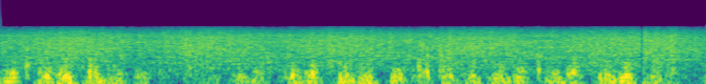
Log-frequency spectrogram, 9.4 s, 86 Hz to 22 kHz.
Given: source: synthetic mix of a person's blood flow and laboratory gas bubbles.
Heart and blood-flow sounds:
Doppler ultrasound of blood flow; precordium
0.32-0.41 s: bubbles
5.53-5.75 s: bubbles
5.83-6.05 s: bubbles
7.12-7.24 s: bubbles
From the record:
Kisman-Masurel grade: 122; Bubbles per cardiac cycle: 1 to 2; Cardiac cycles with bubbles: 10 to 50%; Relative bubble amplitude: moderate (0.250 to 0.450); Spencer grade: 2 (many but less than half of the cardiac periods contain bubble signals, singularly or in groups); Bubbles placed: anywhere in the cardiac cycle

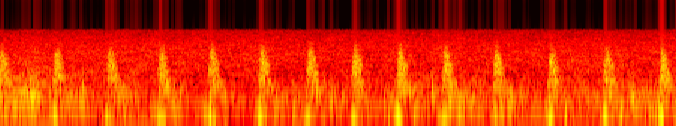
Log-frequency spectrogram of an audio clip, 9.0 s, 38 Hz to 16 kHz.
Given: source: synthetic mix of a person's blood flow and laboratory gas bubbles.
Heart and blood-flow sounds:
Doppler ultrasound of blood flow; subclavian vein
5.38-5.43 s: bubbles
5.73-5.83 s: bubbles
From the record:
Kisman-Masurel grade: 111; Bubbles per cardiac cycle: 1 to 2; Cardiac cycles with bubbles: 1 to 10%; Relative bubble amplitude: barely perceptible (0.100 to 0.250); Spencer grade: 1 (occasional bubble signal discernible with the cardiac motion signal, with majority of cardiac periods free of bubbles); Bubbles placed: anywhere in the cardiac cycle

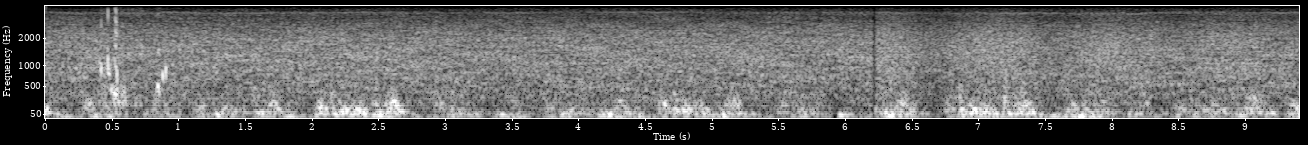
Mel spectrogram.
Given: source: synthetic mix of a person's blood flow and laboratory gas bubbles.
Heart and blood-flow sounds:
Doppler ultrasound of blood flow; precordium
0.38-0.74 s: bubbles
0.79-0.95 s: bubbles
From the record:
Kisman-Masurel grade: 213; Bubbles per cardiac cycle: several, 3 to 8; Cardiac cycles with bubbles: 1 to 10%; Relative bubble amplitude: loud (0.450 to 0.775); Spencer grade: 1 (occasional bubble signal discernible with the cardiac motion signal, with majority of cardiac periods free of bubbles); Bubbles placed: anywhere in the cardiac cycle

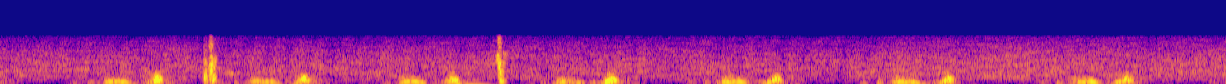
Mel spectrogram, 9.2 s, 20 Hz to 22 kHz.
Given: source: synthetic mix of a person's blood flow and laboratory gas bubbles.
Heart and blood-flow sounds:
Doppler ultrasound of blood flow; precordium
1.51-1.63 s: bubbles
3.71-3.81 s: bubbles
From the record:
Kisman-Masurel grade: 123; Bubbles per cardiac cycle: 1 to 2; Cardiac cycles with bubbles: 10 to 50%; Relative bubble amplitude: loud (0.450 to 0.775); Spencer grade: 2 (many but less than half of the cardiac periods contain bubble signals, singularly or in groups); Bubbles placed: only in the low amplitude regions of the cardiac cycle

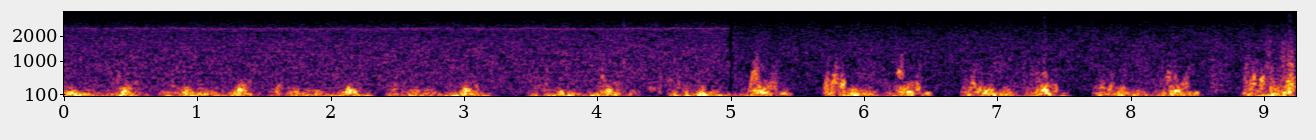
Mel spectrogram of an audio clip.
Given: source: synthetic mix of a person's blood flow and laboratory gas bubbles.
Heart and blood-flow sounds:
Doppler ultrasound of blood flow; precordium
4.19-4.22 s: bubbles
4.37-4.50 s: bubbles
4.74-4.83 s: bubbles
From the record:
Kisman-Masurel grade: 211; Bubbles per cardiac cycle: several, 3 to 8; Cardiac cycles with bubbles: 1 to 10%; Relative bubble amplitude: barely perceptible (0.100 to 0.250); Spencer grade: 1 (occasional bubble signal discernible with the cardiac motion signal, with majority of cardiac periods free of bubbles); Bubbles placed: anywhere in the cardiac cycle

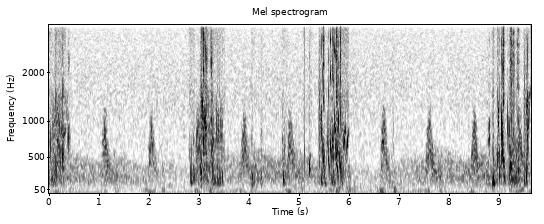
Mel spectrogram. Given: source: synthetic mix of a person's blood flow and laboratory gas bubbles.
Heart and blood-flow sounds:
Doppler ultrasound of blood flow; subclavian vein
0.00-0.44 s: bubbles
2.80-3.55 s: bubbles
4.04-4.15 s: bubbles
4.22-4.29 s: bubbles
4.66-4.79 s: bubbles
5.08-5.12 s: bubbles
5.19-5.27 s: bubbles
5.42-6.02 s: bubbles
8.74-9.65 s: bubbles
From the record:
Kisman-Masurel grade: 233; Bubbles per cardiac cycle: several, 3 to 8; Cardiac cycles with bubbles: 50 to 99%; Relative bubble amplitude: loud (0.450 to 0.775); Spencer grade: 3 (all of the cardiac periods contain showers or single bubble signals, but not dominating or overriding the cardiac motion signals); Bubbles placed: anywhere in the cardiac cycle

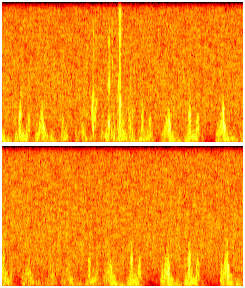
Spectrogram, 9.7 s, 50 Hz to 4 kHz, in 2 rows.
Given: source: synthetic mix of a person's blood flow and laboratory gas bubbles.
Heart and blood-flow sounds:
Doppler ultrasound of blood flow; precordium
1.77-1.92 s: bubbles
2.06-2.27 s: bubbles
2.30-2.70 s: bubbles
From the record:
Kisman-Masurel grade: 213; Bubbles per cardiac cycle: several, 3 to 8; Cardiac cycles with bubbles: 1 to 10%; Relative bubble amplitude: loud (0.450 to 0.775); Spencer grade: 1 (occasional bubble signal discernible with the cardiac motion signal, with majority of cardiac periods free of bubbles); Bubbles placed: only in the low amplitude regions of the cardiac cycle

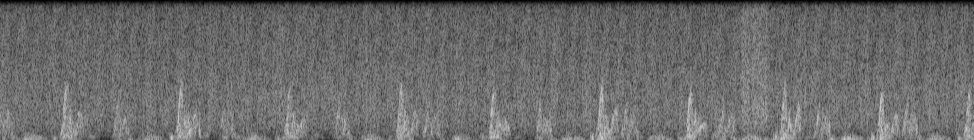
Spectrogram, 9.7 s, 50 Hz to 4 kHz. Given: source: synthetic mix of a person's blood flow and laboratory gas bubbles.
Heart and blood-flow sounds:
Doppler ultrasound of blood flow; precordium
1.86-2.05 s: bubbles
From the record:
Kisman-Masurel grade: 113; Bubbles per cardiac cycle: 1 to 2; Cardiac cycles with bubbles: 1 to 10%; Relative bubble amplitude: loud (0.450 to 0.775); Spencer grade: 1 (occasional bubble signal discernible with the cardiac motion signal, with majority of cardiac periods free of bubbles); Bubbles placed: anywhere in the cardiac cycle

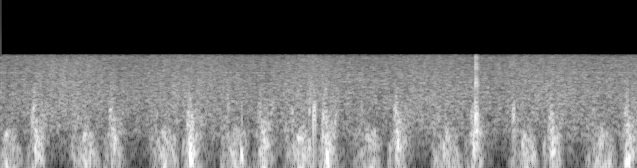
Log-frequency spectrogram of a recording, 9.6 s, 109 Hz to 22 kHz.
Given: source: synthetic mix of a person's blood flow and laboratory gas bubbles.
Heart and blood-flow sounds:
Doppler ultrasound of blood flow; precordium
3.58-3.67 s: bubbles
4.59-4.76 s: bubbles
4.81-4.85 s: bubbles
7.07-7.21 s: bubbles
7.67-7.74 s: bubbles
From the record:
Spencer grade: 2 (many but less than half of the cardiac periods contain bubble signals, singularly or in groups); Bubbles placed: anywhere in the cardiac cycle

